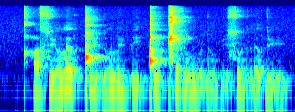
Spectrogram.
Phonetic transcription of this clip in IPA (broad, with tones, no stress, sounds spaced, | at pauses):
qʰ ɛ˩ s y˧˩˧ ʊ̯ l ə˥˨ ʊ̯ ǃ i˥˨ ɗ u˩˥ l y˩˥ p i˥˨ ǃ y˧˩˧ ǁ ə˧ ɗ u˧ ŋ u˩ ɗ u˩˧˩ ɓ y˩ s u˧˩˧ r ə˩ ʊ̯ ɗ y˧˩˧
